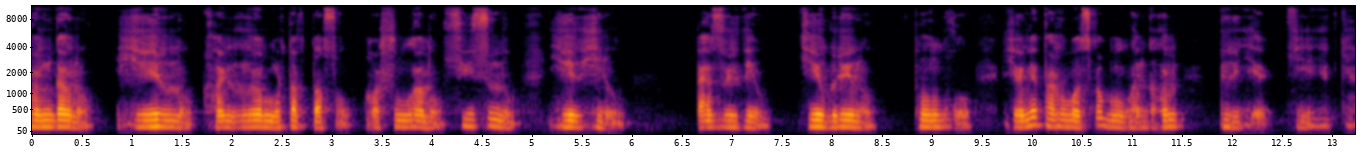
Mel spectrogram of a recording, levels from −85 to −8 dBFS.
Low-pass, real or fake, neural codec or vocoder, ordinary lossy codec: none; fake; autoencoder, 22.05 kHz, a latent of 192 numbers a frame, VITS, trained on one speaker; none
